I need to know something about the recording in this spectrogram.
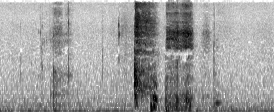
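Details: Newborn baby sneezing: two quick, high, hissing sneeze bursts in a quiet room.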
